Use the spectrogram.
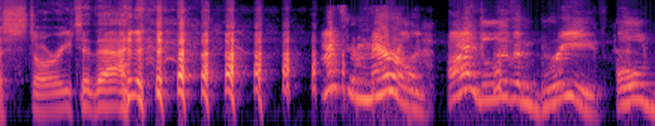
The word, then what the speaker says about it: Maryland: well first of all learn to pronounce maryland right it's merlin merlin merlin you know walmart i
